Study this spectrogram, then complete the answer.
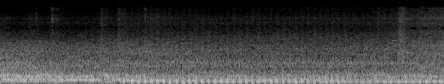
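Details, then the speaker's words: Honda Beat scooter idling steadily and evenly after starting, during repair of a faulty TPS sensor that caused stumbling on throttle; no misfire, injection light no longer blinking, and it runs normally. "seperti itu ini mesinnya hidup-hidup teman-teman bisa denger ya ini"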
